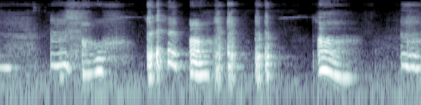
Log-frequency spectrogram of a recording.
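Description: A few sharp coughs and throat-clearing bursts come in short clusters, close and fairly loud, mixed in among playful voices.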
